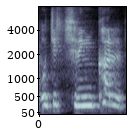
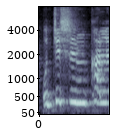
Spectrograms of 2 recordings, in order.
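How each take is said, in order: First: उच्च श्रृंखल said "uch-chhring-khal"; correct chh. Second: उच्च श्रृंखल said "uchch-sring-khal"; no chh in उच्च श्रृंखल; higher उच्च श्रृंखल with a plain sibilant; wrong cluster. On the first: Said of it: "छ, मन में बोलिए". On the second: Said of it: "उच्च श्रृंखल नहीं होता". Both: Shown as a demonstration.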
